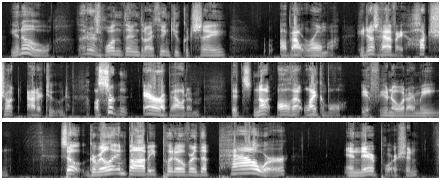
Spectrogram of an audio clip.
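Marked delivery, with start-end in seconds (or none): 0.1-11.0 soft, eased-down, thoughtful dad voice. Recapping the commentary, in Vince's thoughtful dad voice. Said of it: "with a thoughtful dad voice".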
